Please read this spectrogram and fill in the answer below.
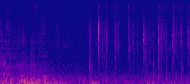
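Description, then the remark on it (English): A deck of cards being shuffled, a run of crisp, irregular clicks and soft flutters over a low background hum, with no one speaking. “while she's shuffling”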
